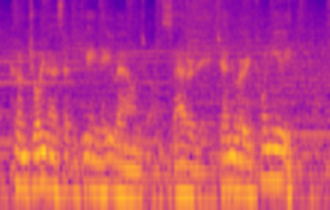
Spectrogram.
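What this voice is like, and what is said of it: Sexy, sultry announcer voice. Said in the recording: “You guys recognize that sexy voice? That was me.”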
